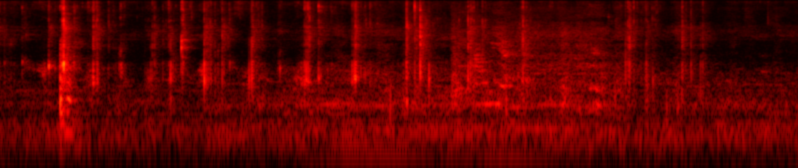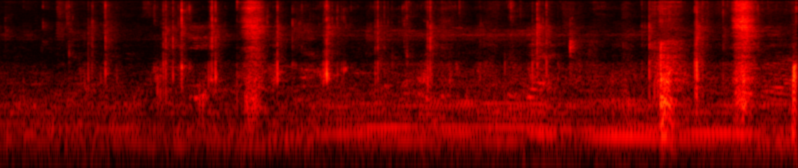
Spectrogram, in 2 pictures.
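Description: Raw uncooked rice being bitten and chewed up close, with irregular sharp crunches and grainy grinding over a quiet background throughout, picking up toward the end.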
